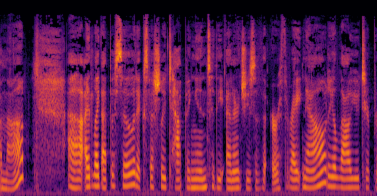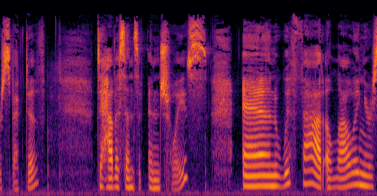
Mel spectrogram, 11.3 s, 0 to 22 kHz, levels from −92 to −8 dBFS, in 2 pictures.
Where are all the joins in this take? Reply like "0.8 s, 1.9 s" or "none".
1.5 s, 4.9 s, 5.5 s, 7.9 s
